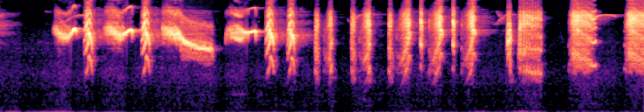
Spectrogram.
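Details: Shrike song used as a lure to make other shrikes answer: several slurred, descending whistled notes, then a rapid series of sharp chattering clicks and harsh bursts, high-pitched and clear against a quiet background.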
